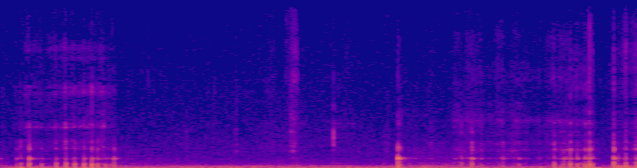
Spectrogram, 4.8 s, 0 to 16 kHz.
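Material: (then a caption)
Wood. A thin wooden stick scrapes over a hollow, round, openwork carved wooden jewelry box, making quick bursts of dry clicks and rasps at the start and end. In between is a quieter stretch of low rumble and a single sharp tick. The sound is mostly low and woody, with a faint ringing tone near 950 Hz on the clicks that dies away almost at once.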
